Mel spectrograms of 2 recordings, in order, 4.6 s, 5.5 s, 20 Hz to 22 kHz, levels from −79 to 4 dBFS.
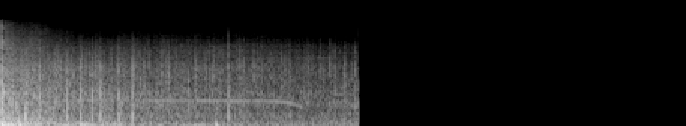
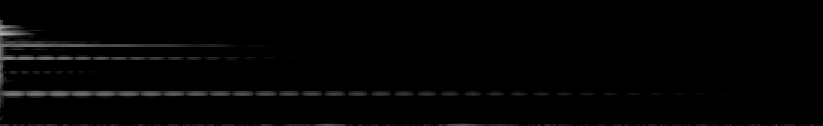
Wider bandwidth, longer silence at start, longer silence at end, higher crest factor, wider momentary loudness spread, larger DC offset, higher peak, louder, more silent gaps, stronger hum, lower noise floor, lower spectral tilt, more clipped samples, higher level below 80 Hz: about the same, 9.8 kHz vs 10 kHz; about the same, 0 s vs 0 s; second, 2.2 s vs 2.4 s; second, 20 dB vs 30 dB; second, 16 LU vs 25 LU; neither; first, 0 dBFS vs -8 dBFS; first, -21 LUFS vs -32 LUFS; neither; neither; first, under -90 dBFS vs -72 dBFS; first, -7 dB/octave vs 5.5 dB/octave; neither; first, -26 dBFS vs -64 dBFS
